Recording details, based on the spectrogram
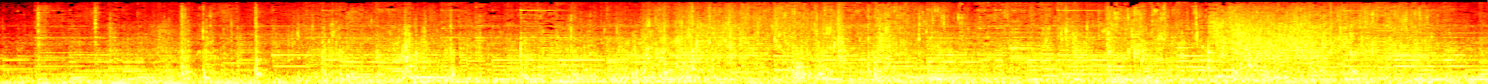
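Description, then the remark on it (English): Loud, continuous water splashing and churning around a small submarine, with irregular sloshes and bursts layered over a steady rushing wash for about eleven seconds, no voices. “Ah, there's nothing like splashing around in a little Bonnie submarine.”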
